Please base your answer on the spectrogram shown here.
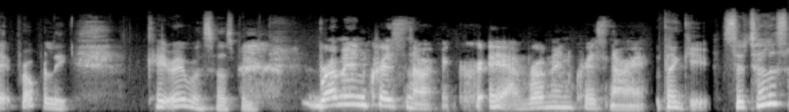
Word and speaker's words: Roman Krznaric: name I'm not even going to attempt to pronounce because you know how to say it properly. Kate Raworth's husband. Roman Krznaric.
